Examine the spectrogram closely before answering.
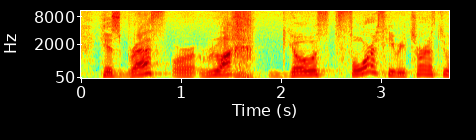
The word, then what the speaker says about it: ruach: In fact, in the Hebrew here, the word spirit is the word ruach.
